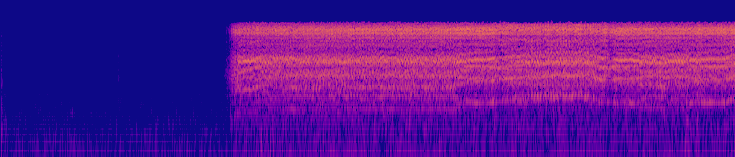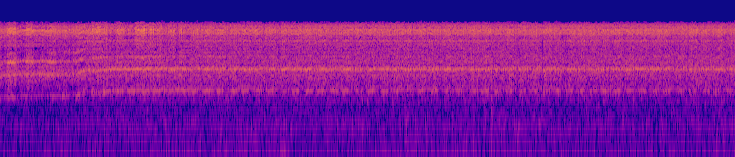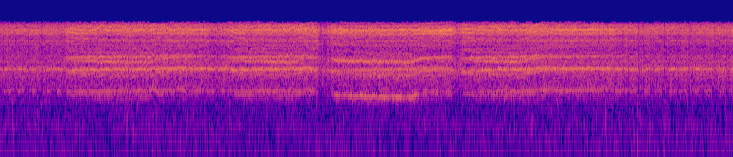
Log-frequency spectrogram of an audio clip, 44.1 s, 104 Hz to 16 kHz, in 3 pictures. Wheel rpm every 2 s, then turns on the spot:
0, 0, 80, 160, 160, 160, 160, 180, 220, 230, 230, 230, 230, 230, 230, 220, 220, 220, 220, 220, 230, 230.
none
